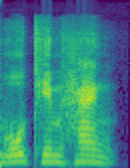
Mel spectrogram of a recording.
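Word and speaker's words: 胡儉亨: 本人姓名胡儉亨，普通話讀音 UKNHNG，粵語讀音烏儉亨。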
